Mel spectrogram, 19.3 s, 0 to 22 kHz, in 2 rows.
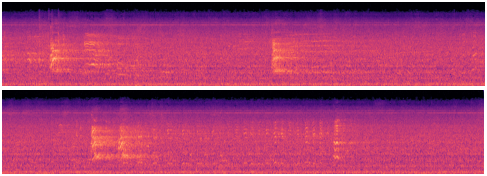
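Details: Soft Coated Wheaten Terrier in Greater Denver, recorded 8 6 2022, giving four short, bright yips spaced roughly four to five seconds apart over a steady low rumble of engine or traffic noise, with voices nearby.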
